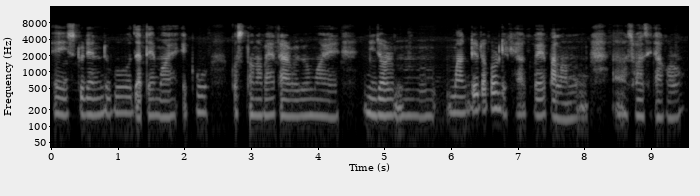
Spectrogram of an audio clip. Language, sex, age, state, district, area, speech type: Assamese, female, 30-45, Assam, Charaideo, rural, spontaneous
